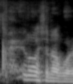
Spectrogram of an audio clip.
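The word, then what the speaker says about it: 패럿: F라고 쓰고 페럿이라고 그러고 페럿. 단위를 페럿이라고 읽어요.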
